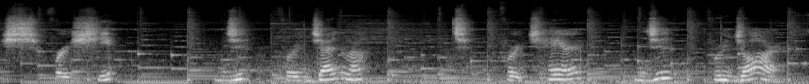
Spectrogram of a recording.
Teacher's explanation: For the fifth one, we have post-alveolar, produced just behind the alveolar ridge with the tongue slightly further back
